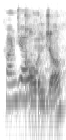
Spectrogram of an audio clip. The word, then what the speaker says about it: Konjo: Konjo, yeah, Konjo Konjo.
